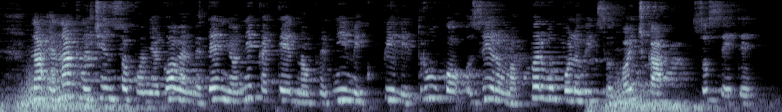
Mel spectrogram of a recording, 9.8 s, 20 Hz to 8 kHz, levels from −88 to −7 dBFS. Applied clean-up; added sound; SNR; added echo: classical method WPE with log-MMSE.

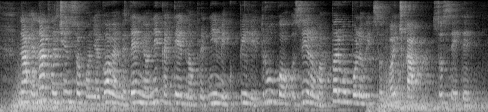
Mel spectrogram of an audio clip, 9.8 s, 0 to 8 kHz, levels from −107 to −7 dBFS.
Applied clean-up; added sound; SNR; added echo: none; Wind; 8 dB; reverberation time 0.9 s.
